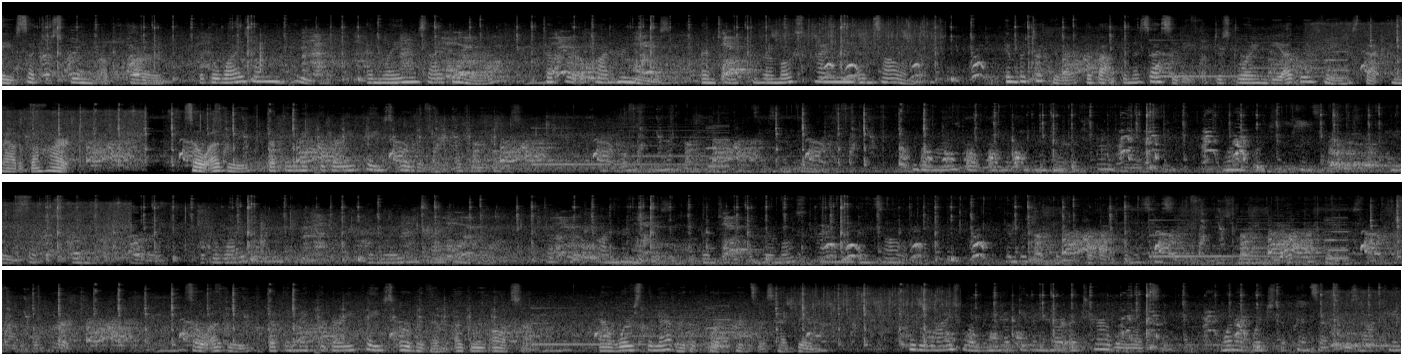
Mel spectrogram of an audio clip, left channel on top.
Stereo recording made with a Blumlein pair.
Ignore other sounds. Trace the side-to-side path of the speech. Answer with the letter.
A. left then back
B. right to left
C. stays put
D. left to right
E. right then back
D.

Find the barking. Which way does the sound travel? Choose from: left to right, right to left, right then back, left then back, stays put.
right then back.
